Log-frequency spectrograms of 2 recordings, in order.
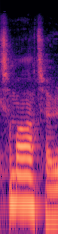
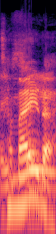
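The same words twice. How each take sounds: First: It is said in a British accent. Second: It is said in an American accent. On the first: "We say tomato" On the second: "they say"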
